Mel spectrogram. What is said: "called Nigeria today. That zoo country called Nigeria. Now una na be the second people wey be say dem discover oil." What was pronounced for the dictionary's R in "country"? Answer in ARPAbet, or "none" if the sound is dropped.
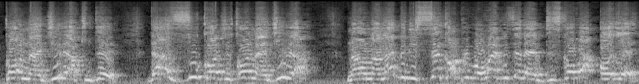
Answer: none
